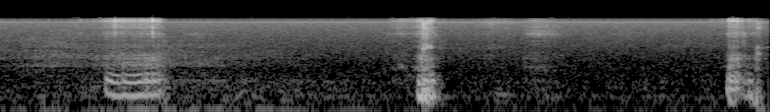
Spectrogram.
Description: My OH snoring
